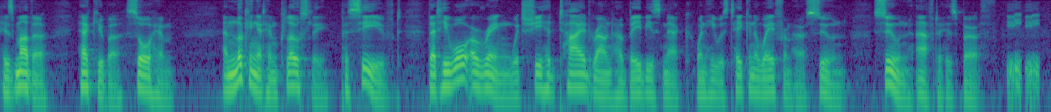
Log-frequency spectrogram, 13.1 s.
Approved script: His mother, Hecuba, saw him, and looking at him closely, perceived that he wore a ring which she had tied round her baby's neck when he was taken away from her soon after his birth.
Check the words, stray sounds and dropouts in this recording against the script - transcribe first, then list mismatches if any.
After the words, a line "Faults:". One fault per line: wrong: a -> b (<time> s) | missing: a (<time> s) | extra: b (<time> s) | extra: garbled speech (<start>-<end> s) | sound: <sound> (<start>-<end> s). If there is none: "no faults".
His mother, Hecuba, saw him, and looking at him closely, perceived that he wore a ring which she had tied round her baby's neck when he was taken away from her soon soon after his birth.
Faults:
extra: soon (10.9 s)
sound: laugh (12.6-13.0 s)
